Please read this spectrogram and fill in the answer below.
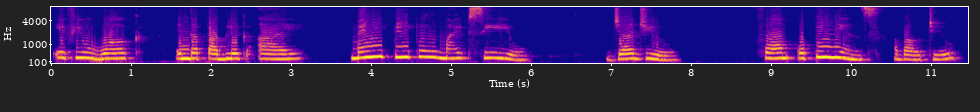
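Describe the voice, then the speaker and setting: A woman guiding a meditation in a calm, soothing manner, speaking in short phrases with long pauses between them. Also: fairly high pitch, rough recording. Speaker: meditation guide. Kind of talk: slow guided meditation narration.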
